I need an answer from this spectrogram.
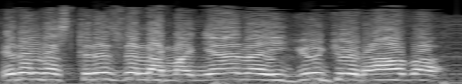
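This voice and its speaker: A man's voice: sits high, fairly even intonation, fairly quick. A middle-aged man giving an emotional personal testimony in an earnest way, often repeating words for emphasis. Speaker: speaker giving a religious testimony.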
